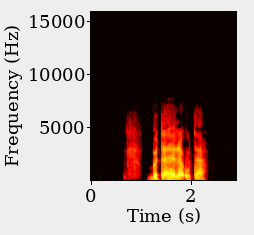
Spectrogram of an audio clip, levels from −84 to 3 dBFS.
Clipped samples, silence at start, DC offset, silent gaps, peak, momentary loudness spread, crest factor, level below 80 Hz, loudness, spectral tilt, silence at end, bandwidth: under 0.1%; 0.75 s; under 0.1%; 1.06-1.11 s; -2 dBFS; 21 LU; 18 dB; -66 dBFS; -17 LUFS; -5.5 dB/octave; 0.6 s; 7.4 kHz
